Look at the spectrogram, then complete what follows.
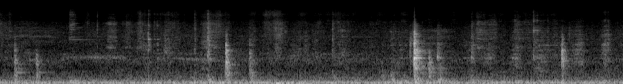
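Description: Hands working an Airbag Man high-pressure air bag into a rear coil spring: rubber rubbing and scraping against the coils, with scattered light clicks and two sharper knocks about two and four seconds in, over a low steady rumble.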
